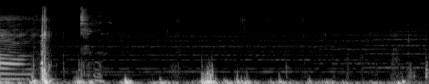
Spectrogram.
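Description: Wind buffeting a handheld phone's microphone: uneven low rumbling gusts, with a sharp knock about half a second in and a heavy gust about two seconds in.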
